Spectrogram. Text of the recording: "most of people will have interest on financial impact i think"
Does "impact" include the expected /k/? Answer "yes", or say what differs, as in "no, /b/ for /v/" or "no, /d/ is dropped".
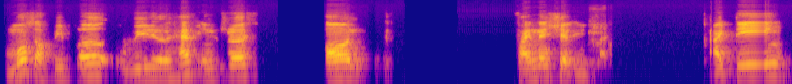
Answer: no, /k/ is dropped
